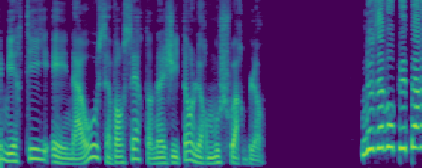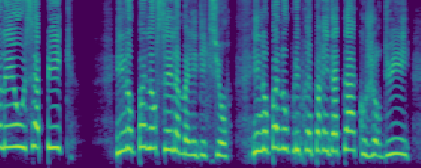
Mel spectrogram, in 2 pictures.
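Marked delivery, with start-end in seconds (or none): 4.8-11.1 put-on much higher, louder little girl voice; a bright-eyed girl reporting eagerly, pitched high; Myrtille's voice. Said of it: "dit Myrtille". (voix aiguë de petite fille, qui rapporte avec entrain)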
